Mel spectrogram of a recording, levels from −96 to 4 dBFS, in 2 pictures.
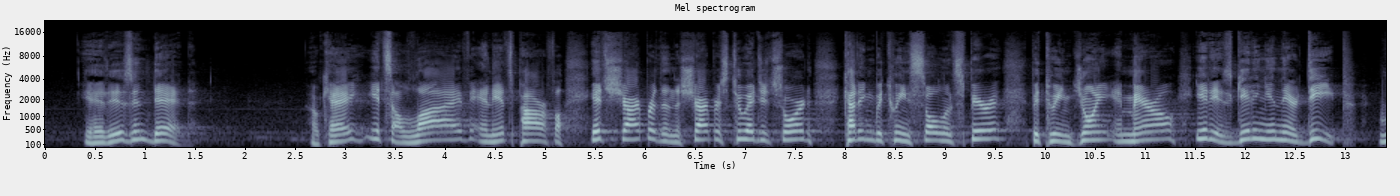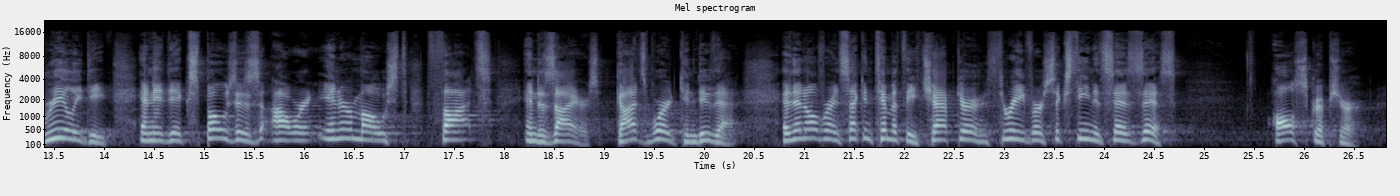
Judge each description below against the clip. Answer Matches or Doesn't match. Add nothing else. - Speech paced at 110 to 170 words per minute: Matches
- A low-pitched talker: Doesn't match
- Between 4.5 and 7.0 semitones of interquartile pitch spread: Doesn't match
